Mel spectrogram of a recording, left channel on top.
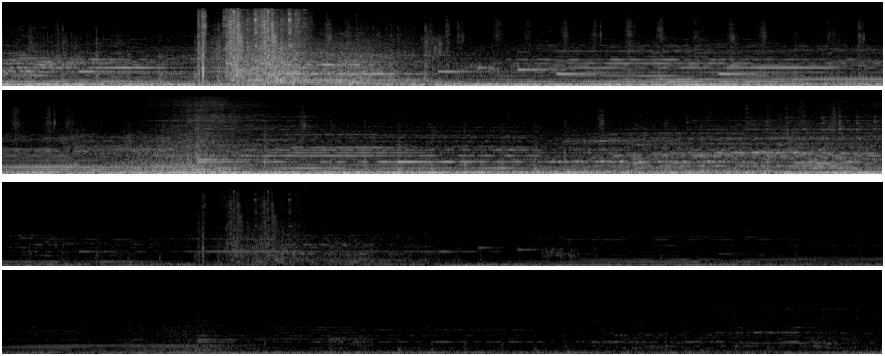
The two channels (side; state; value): right; quieter; 23.3 dB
